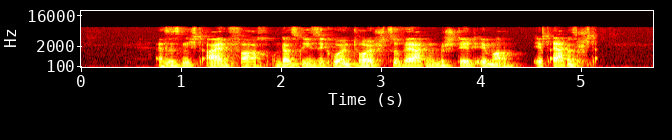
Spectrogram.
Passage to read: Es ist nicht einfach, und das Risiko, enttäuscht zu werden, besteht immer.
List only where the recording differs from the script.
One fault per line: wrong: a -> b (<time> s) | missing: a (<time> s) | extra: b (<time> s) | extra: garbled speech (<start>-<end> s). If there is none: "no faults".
extra: garbled speech (4.5-5.2 s)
